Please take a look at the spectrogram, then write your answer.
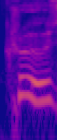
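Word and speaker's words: Croes: The spelling is C-R-O-E-S. The Dutch island, of course. Got a lot of Dutch names on the team, but pronounced Cruz.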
